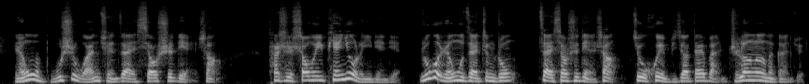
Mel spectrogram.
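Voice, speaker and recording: A husky-voiced man narrates a film breakdown at a brisk clip, his voice sitting a little high. He works through each shot step by step, methodically explaining what the director is doing. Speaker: film analysis host.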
